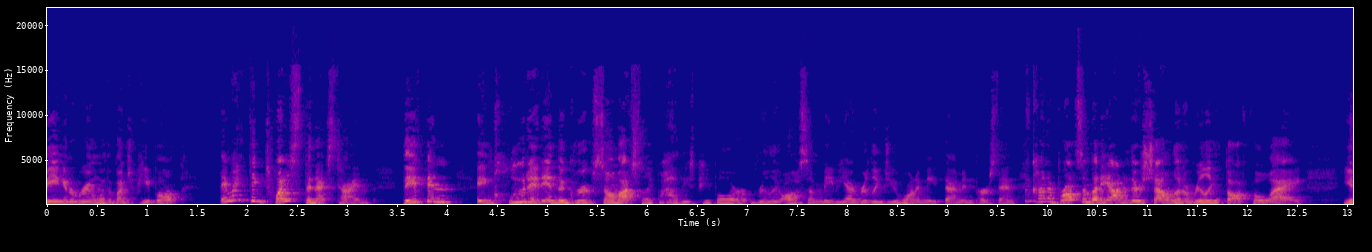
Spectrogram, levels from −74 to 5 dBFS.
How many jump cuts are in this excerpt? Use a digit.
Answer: 2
